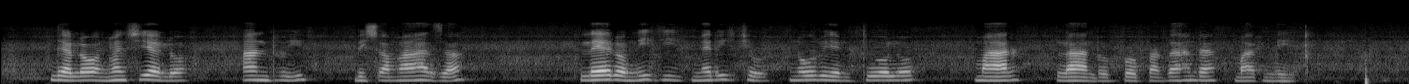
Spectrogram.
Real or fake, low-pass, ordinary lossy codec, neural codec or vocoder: fake; 7.2 kHz; none; codec, 16 kHz, 0.8 kbps, ZipCodec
